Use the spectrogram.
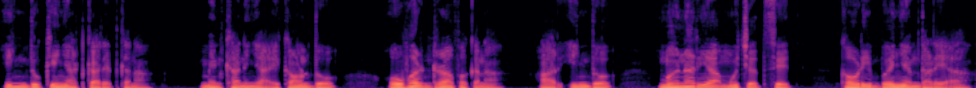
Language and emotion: Santali, sad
